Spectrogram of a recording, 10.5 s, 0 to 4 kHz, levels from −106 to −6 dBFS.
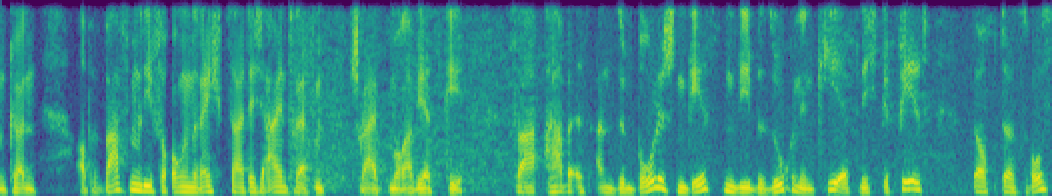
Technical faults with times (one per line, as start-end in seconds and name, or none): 0.00-10.52 noise suppressor artifacts
0.48-0.61 speech cut by the noise suppressor
2.87-4.83 noise suppressor catching up
9.22-10.04 speech cut by the noise suppressor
